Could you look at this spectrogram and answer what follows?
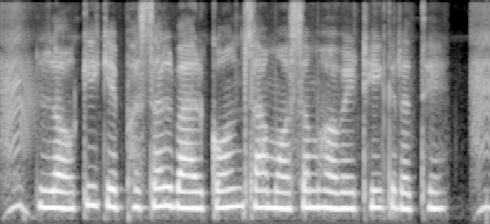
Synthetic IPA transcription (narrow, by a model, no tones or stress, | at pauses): lɔːkikepʰəsəlbaːɾkɔːnsamɔːsəmɦoʋeʈʰiːkɾət̪ʰeː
